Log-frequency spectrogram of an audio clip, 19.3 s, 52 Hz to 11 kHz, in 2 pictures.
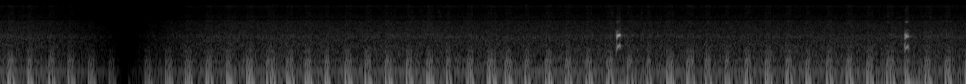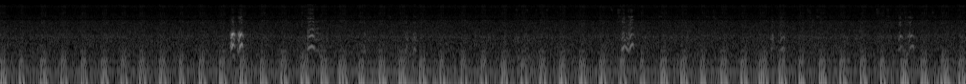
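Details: Japanese badgers, a female in heat and a male, mating out of sight near her sett in secondary woods around 1 AM in late April, caught by a trailcam: short sharp yelps at uneven intervals over a steady low rhythmic throbbing.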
